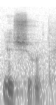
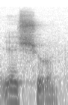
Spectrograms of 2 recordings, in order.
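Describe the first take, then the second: First: The name is said as ye-shu-run, with sh. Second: The same.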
